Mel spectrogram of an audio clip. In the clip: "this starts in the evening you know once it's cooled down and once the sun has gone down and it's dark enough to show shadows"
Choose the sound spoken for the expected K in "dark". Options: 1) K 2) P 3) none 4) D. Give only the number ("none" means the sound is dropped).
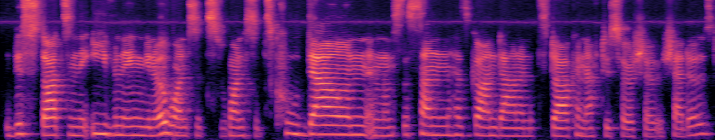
1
